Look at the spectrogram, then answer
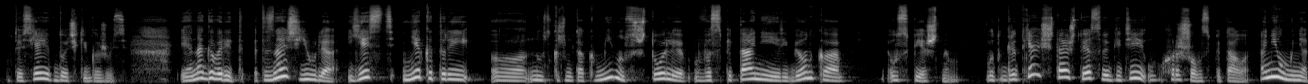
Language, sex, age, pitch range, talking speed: Russian, female, 30-49, 175-255 Hz, 175 wpm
